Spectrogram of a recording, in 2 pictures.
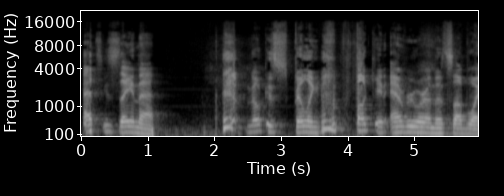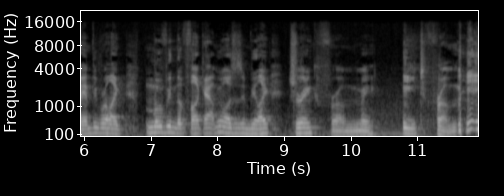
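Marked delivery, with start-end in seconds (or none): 9.1-11.9 very slow, drawn-out, lumbering movie-monster voice. Retelling a guy walking up to people on the subway, Frankenstein monster voice. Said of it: "He's just sounding like a Frankenstein monster".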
